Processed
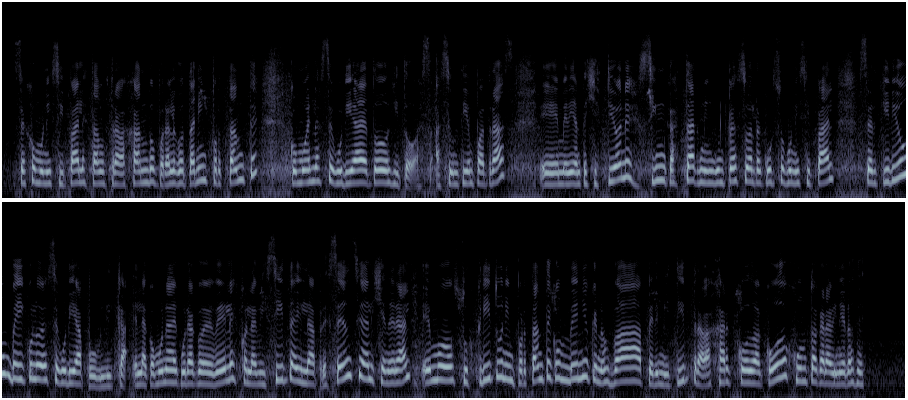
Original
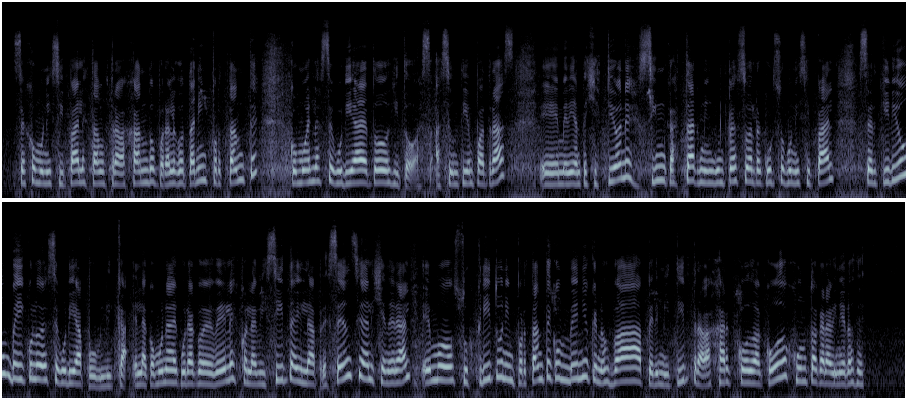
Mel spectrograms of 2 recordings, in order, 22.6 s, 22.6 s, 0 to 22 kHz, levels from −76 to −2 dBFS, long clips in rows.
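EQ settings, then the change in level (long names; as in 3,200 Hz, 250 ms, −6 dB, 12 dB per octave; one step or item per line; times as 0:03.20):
high-frequency loss of the air 86 metres
parametric band 1,300 Hz −6 dB 1.6 octaves
0.0 dB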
